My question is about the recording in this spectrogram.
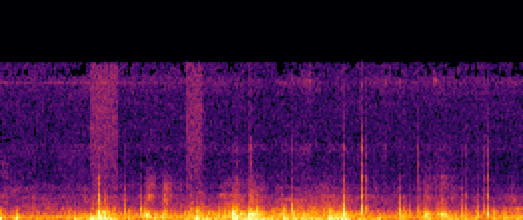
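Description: Electric commuter train running along the track, heard from the front cab: a continuous low rumble with a steady hum, broken by irregular knocks and clacks as the wheels pass over rail joints.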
